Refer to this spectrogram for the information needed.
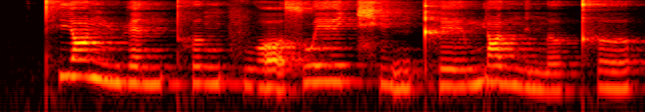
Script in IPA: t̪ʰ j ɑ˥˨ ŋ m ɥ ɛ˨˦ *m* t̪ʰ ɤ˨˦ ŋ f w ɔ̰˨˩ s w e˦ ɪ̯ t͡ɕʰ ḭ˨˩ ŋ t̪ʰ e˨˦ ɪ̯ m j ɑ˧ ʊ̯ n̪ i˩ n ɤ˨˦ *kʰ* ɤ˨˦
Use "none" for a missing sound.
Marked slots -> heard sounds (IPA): n, kʰ

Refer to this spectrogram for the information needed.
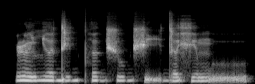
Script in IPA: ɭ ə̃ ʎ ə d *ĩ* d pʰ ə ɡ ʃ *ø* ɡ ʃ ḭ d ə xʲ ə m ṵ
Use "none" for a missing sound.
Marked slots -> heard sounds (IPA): i, u

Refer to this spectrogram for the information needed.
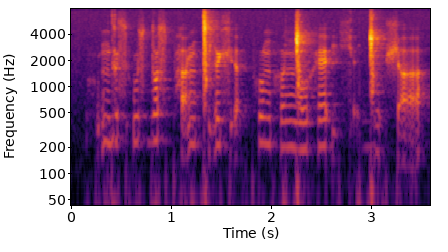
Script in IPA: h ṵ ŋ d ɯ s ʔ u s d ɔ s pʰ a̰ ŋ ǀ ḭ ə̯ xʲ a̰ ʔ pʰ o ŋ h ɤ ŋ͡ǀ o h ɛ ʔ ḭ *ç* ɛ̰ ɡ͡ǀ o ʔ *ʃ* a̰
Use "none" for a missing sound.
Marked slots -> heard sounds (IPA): ç, ʃ

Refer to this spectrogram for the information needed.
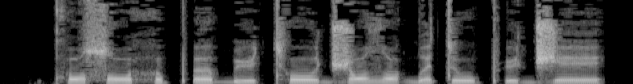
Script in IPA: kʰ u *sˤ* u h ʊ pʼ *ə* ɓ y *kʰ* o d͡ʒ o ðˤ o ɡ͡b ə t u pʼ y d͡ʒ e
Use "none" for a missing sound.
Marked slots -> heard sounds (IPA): sˤ, ə, tʰ

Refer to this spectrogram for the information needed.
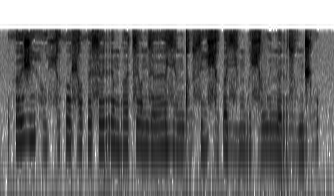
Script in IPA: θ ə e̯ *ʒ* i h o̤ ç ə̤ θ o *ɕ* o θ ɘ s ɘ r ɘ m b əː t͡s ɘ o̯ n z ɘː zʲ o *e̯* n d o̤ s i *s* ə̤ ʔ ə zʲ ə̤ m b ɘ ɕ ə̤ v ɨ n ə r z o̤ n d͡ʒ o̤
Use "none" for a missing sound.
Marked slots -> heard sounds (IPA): ʒ, ɕ, none, ɕ

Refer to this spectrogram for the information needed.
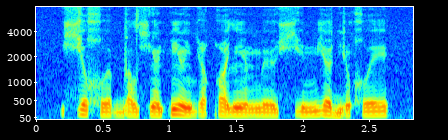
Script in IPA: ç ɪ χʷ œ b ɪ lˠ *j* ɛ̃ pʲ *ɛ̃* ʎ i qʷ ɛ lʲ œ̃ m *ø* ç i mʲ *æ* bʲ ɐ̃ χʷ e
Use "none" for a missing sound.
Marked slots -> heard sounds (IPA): ç, œ̃, ø, œ

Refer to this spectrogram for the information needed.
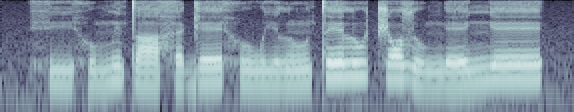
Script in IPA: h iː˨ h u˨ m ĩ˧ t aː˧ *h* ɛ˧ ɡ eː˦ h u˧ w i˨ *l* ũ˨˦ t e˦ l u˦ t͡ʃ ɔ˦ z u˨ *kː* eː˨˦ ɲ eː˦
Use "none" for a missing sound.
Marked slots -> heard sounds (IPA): h, l, ŋ

